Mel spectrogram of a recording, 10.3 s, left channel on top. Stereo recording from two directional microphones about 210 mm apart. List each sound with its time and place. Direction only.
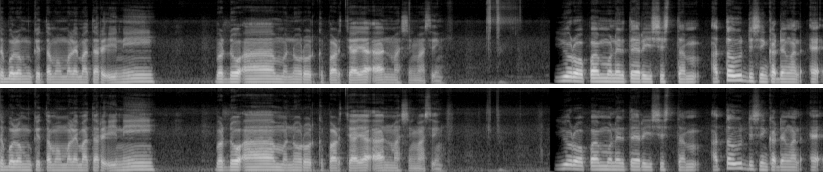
0.0 s speech: 5° left (ahead or behind)
7.0 s speech: 30° left (ahead or behind)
